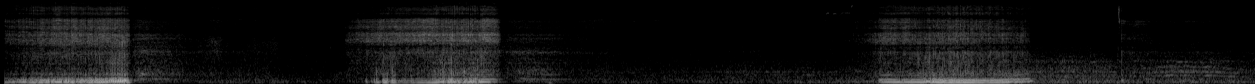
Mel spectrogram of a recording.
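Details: Sleeping Pit Bull snoring indoors: three deep, rumbling breaths, each lasting over a second, spaced roughly four seconds apart with quiet gaps between.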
